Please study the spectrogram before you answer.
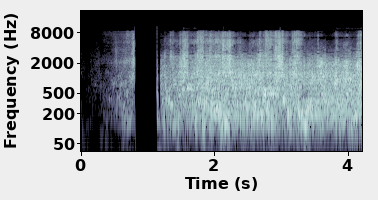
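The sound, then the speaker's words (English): Rockets, part of a barrage of 22, fire from the Golan Heights into Israel, giving a loud, sustained roaring rush that cuts out briefly near the start and then rumbles on steadily. “we're rolling footage of 22 rockets firing into Israel from the Golan Heights”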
